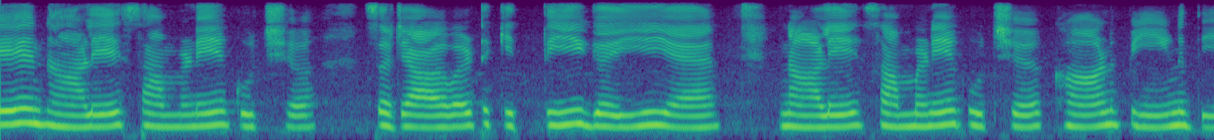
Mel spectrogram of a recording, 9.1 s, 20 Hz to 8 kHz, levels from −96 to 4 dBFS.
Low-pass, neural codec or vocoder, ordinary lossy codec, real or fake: 7.2 kHz; none; none; real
